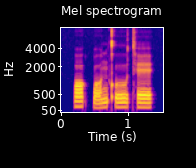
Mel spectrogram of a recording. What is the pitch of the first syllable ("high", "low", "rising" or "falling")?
high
